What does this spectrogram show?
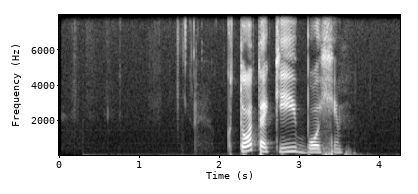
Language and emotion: Russian, neutral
